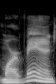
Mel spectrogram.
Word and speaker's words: Marvan: so Marvan is spelled Marvan, correct. and Marvin is the VIN, right, yeah. right. So if I just actually think of the way it's spelled, Marvan should come across.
